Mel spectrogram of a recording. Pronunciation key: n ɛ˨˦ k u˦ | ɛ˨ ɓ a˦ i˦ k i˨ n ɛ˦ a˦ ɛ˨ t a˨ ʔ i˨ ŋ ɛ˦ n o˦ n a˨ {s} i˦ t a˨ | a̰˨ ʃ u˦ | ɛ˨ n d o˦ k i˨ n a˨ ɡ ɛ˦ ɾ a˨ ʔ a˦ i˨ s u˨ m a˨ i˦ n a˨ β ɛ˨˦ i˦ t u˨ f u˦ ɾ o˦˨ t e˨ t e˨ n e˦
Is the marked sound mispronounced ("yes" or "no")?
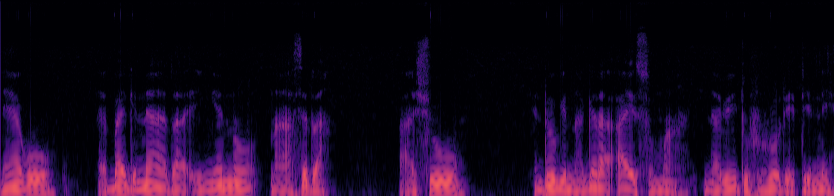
no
